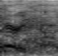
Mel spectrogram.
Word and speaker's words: Carrie Kelly: I know he's just saying that because, one, he's saying the name wrong. I am. Yes. That's how you know. Yes. It's Carrie Kelly, right?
